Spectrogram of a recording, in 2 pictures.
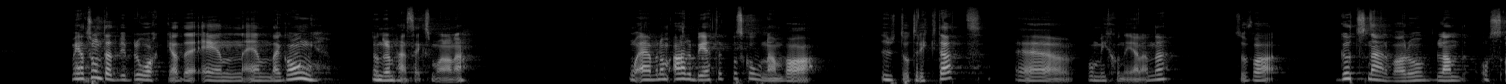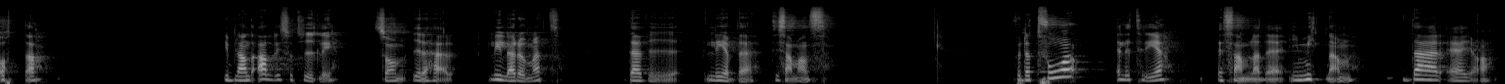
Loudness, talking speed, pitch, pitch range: -33 LUFS, 120 wpm, 220 Hz, 190-255 Hz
